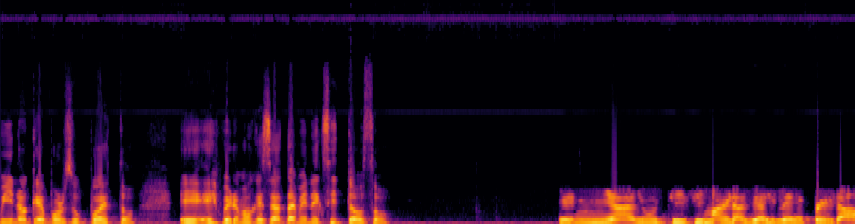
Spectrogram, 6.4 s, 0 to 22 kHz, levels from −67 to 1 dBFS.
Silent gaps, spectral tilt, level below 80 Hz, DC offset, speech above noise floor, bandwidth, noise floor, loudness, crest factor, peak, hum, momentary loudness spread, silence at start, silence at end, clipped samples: none; -5 dB/octave; -42 dBFS; under 0.1%; 26 dB; over 20 kHz; -39 dBFS; -14 LUFS; 14 dB; 0 dBFS; none; 8 LU; 0 s; 0 s; under 0.1%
